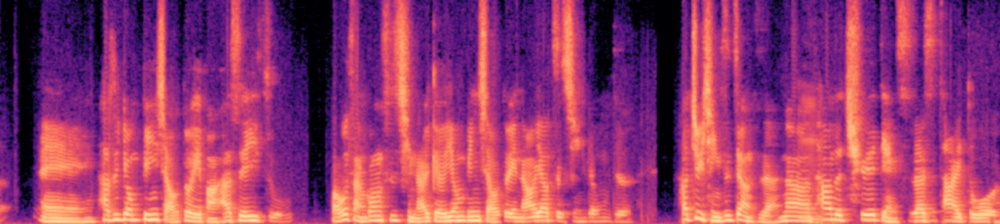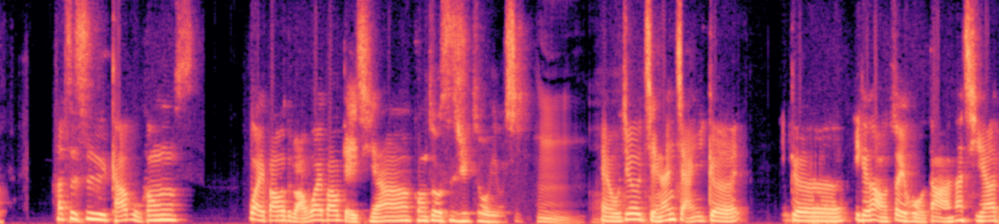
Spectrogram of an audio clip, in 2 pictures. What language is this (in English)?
Chinese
